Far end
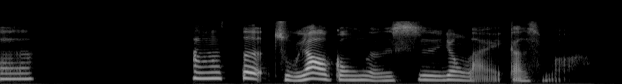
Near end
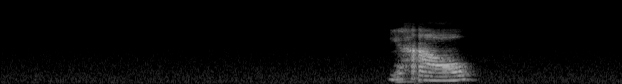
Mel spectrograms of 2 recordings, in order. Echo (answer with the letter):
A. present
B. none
B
